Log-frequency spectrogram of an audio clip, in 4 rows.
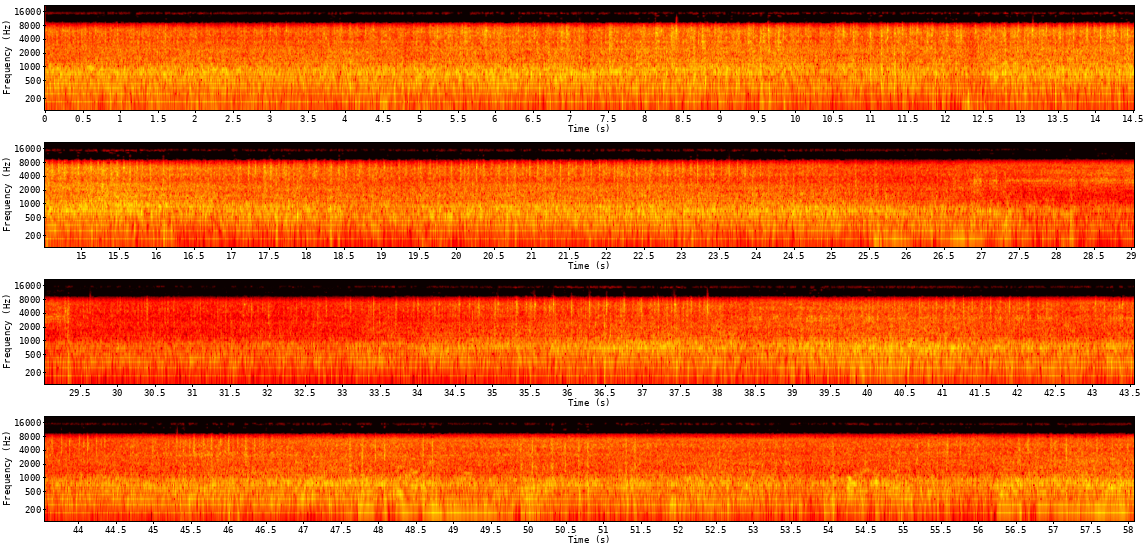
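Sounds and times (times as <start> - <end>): steam locomotive exhaust beat: 0.0 - 58.0
wheels rattling on rails: 0.0 - 58.0.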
